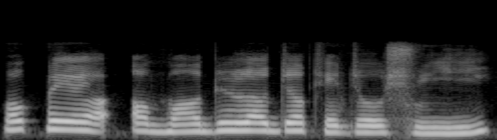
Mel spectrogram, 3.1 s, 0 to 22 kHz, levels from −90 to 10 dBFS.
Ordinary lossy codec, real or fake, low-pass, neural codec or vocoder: none; fake; 7.2 kHz; codec, 16 kHz, 1 kbps, FunCodec, trained on Chinese and English, 50 frames a second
